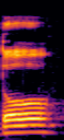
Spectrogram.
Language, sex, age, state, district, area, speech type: Punjabi, male, 18-30, Punjab, Fazilka, rural, read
